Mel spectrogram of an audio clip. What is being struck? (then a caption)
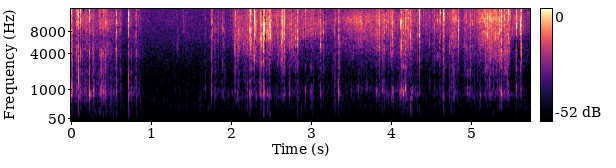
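Notebook with plastic sequin cover. Long nails scratch the plastic sequins on a closed mermaid sequin-covered journal, which is briefly turned on its edge. The result is a dense, bright, crinkly rasp of quick clicking ticks with a short, quieter pause early on before the scratching picks up again.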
